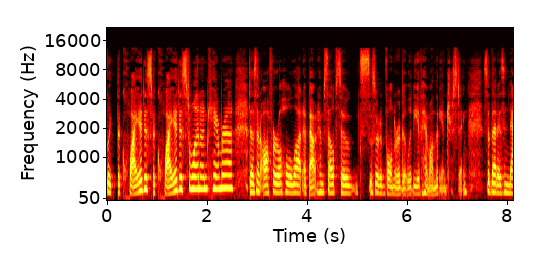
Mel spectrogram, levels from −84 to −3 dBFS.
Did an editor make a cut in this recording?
yes; 4 cuts; at 0.9 s, 2.8 s, 5.6 s, 6.6 s

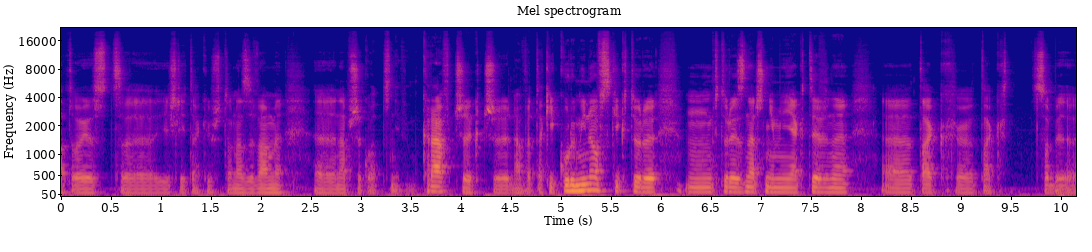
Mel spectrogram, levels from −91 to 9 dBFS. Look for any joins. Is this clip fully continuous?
yes; 0 cuts

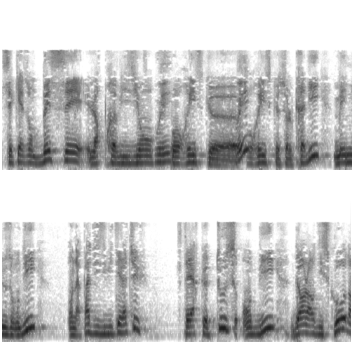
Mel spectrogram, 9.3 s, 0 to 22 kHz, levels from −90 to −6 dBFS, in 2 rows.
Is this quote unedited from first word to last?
yes; 0 cuts

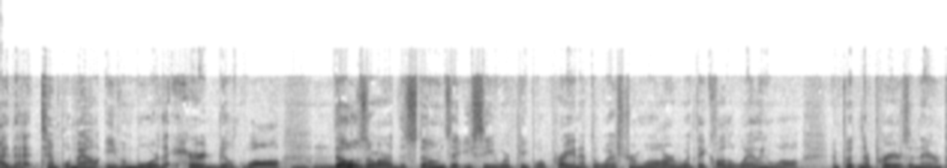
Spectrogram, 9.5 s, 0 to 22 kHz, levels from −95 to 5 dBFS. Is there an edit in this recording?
yes; 1 cut; at 2.4 s

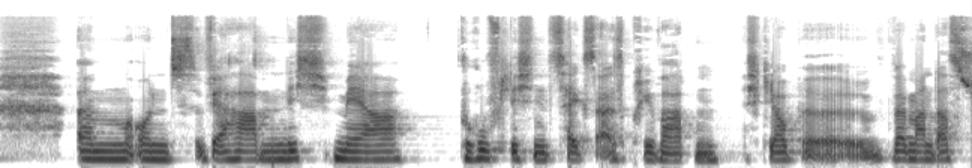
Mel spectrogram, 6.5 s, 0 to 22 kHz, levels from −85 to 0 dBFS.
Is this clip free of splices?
yes; 0 cuts

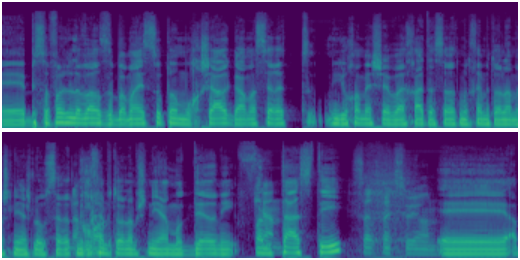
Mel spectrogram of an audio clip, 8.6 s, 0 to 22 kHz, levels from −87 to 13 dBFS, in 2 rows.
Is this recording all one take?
yes; 0 cuts

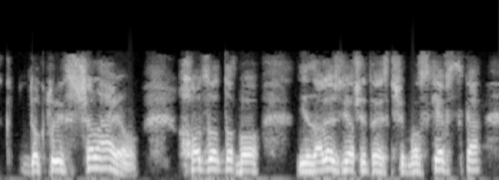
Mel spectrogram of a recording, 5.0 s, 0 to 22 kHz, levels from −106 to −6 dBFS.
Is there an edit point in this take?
yes; 3 cuts; at 2.4 s, 3.5 s, 3.9 s

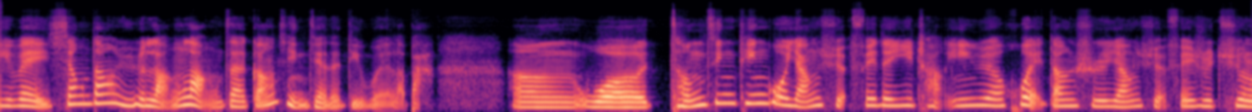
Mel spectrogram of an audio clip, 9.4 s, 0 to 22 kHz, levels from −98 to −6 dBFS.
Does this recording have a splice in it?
no; 0 cuts

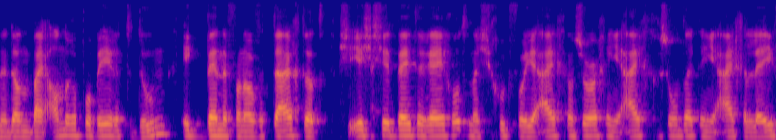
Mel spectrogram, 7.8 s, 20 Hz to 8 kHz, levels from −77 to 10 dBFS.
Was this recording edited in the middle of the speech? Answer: yes; 4 cuts; at 1.8 s, 3.3 s, 3.7 s, 5.6 s

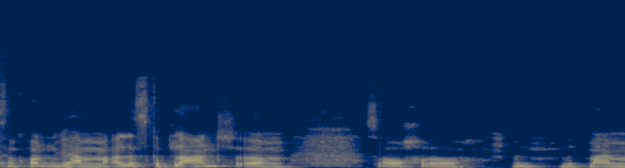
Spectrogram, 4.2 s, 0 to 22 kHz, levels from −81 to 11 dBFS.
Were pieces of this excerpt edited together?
no; 0 cuts

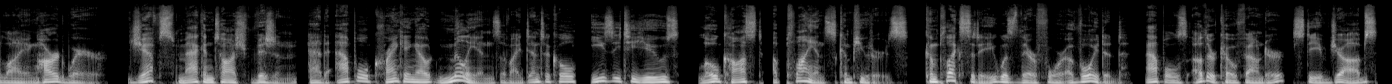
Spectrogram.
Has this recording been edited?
yes; 3 cuts; at 1.1 s, 9.2 s, 11.3 s

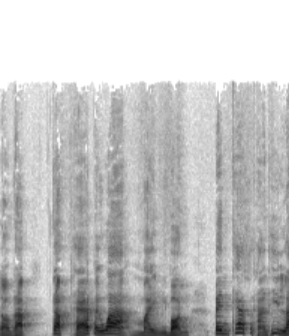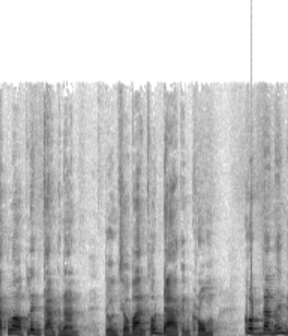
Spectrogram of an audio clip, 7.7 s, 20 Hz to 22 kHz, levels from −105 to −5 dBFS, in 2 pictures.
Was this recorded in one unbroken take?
yes; 0 cuts

